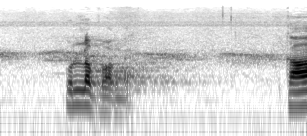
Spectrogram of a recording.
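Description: A man's voice says one short, drawn-out syllable about half a second in. The rest is quiet, with a faint steady high-pitched tone.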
